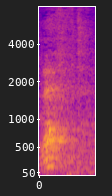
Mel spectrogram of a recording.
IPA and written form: left (left)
